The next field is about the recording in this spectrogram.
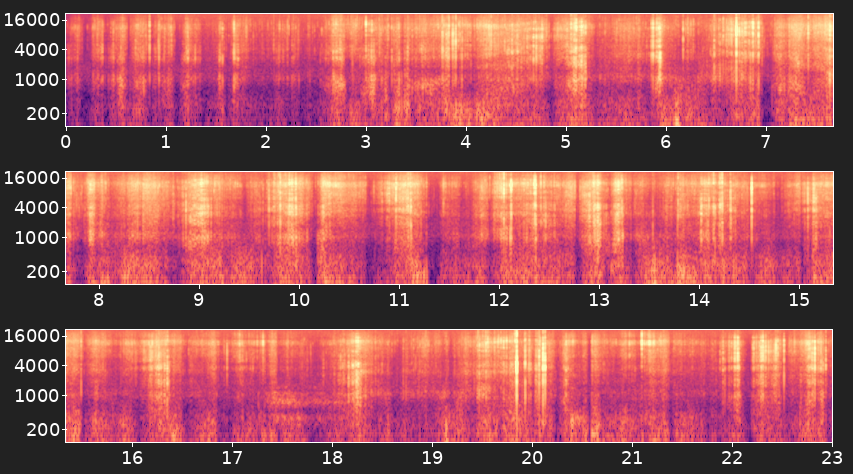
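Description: Crackly scratching of an ear pick working dry earwax off the ear's surface: close, faint, and made of many irregular crunchy strokes and rustles, with no talking.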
